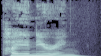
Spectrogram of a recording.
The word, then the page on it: pioneering: American English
